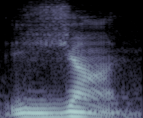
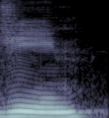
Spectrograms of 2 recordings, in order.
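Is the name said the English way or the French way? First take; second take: French; English. First: The name is said with a French pronunciation. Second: The name is said with an English pronunciation. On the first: The speaker calls it right. "it's Jean, right, French people?" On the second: The speaker calls it wrong. "Not Jean"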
